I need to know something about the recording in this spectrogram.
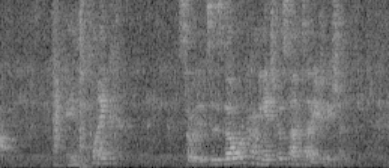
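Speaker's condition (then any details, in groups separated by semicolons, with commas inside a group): No condition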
